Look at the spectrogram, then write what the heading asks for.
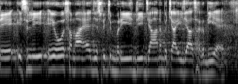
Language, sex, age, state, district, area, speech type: Punjabi, male, 30-45, Punjab, Kapurthala, rural, spontaneous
